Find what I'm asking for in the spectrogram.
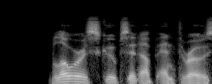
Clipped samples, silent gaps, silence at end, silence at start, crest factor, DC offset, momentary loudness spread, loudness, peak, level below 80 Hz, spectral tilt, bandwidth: under 0.1%; none; 0 s; 0.4 s; 20 dB; under 0.1%; 6 LU; -20 LUFS; 0 dBFS; -42 dBFS; -5 dB/octave; 9.8 kHz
